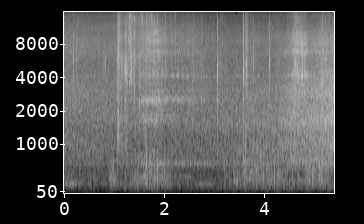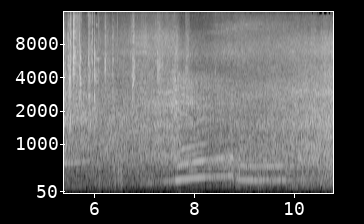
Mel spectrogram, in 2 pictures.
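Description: Ferrari F12's V12 engine and exhaust running loud as the car drives off. About three-quarters of the way through it revs, the pitch climbing for about a second, then holds steady.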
